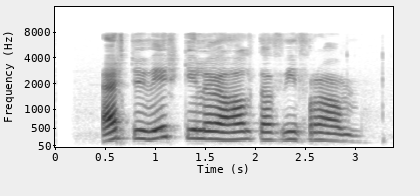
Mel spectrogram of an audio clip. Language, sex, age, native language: Icelandic, male, 12, Icelandic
